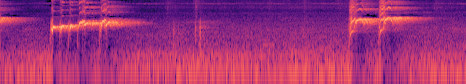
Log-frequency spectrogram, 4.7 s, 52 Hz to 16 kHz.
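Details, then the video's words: Greater green leafbird song used as a lure to provoke other birds into singing: two bursts of clear, upslurred whistles with sharp notes, near 0.5 and 3.5 seconds, separated by quiet background hiss. "PANCINGAN CUCAK IJO BIAR EMOSI JAMTROK"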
